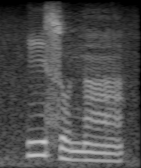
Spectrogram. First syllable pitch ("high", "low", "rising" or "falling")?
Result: high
